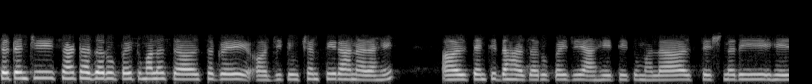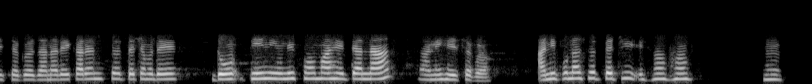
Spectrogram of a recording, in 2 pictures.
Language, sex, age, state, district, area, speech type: Marathi, female, 30-45, Maharashtra, Ahmednagar, urban, conversation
